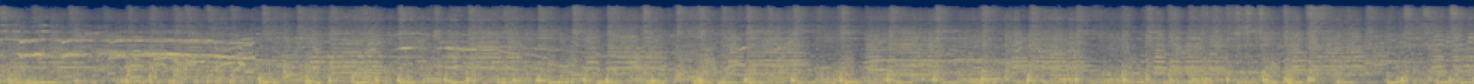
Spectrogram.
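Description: A brass band playing porro: trombones, trumpets and a tuba over a steady bass line and an even percussion beat, with sliding horn notes in the first few seconds.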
